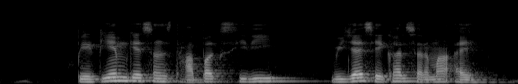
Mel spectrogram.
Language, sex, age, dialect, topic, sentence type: Chhattisgarhi, male, 25-30, Central, banking, statement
